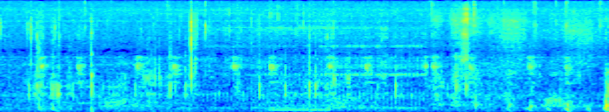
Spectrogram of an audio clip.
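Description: A baby hedgehog lapping liquid from a china plate: faint, quick wet licking clicks, about three a second.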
